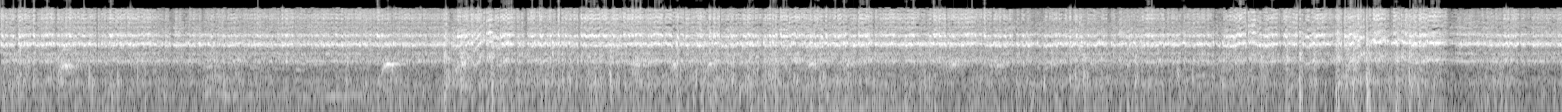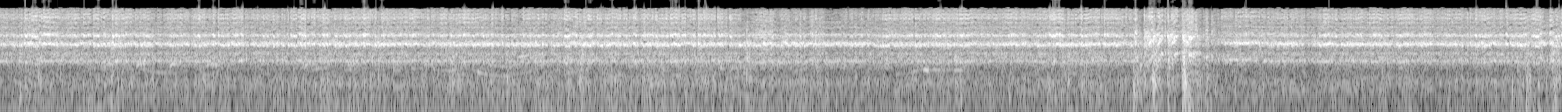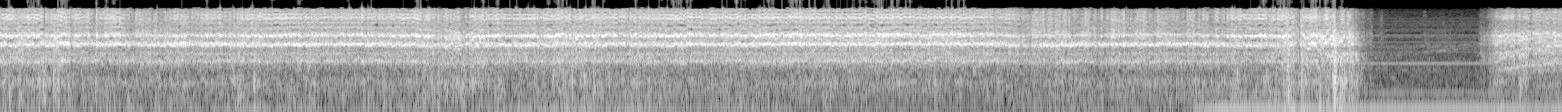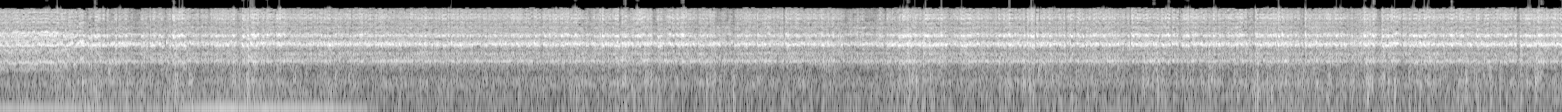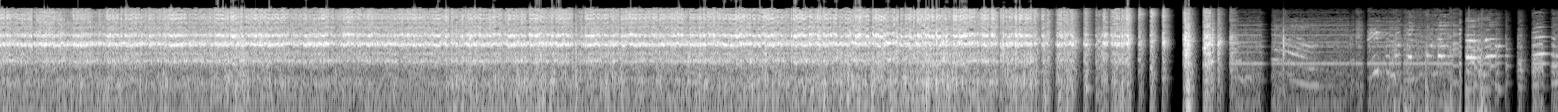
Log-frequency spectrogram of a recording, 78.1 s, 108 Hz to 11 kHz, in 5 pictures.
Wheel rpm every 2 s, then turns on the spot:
230, 230, 240, 230, 240, 230, 240, 250, 230, 230, 230, 230, 230, 230, 250, 230, 230, 230, 220, 220, 220, 230, 140, 130, 230, 240, 230, 230, 230, 230, 230, 230, 230, 230, 230, 230, 220, 130, 0.
none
